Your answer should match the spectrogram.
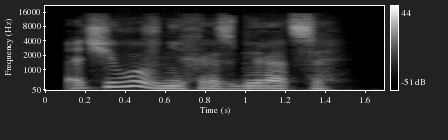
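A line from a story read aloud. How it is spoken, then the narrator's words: Sad smiling voice. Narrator (Russian): печально улыбнулся я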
